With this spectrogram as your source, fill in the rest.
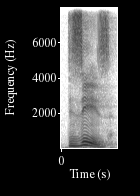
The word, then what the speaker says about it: disease: Donc, this, disease, accent tonique, ou court, could.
